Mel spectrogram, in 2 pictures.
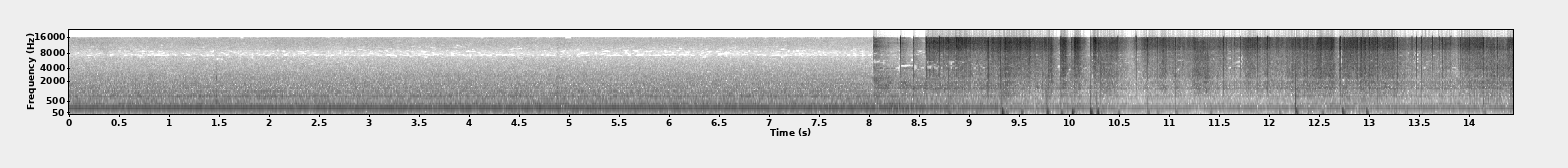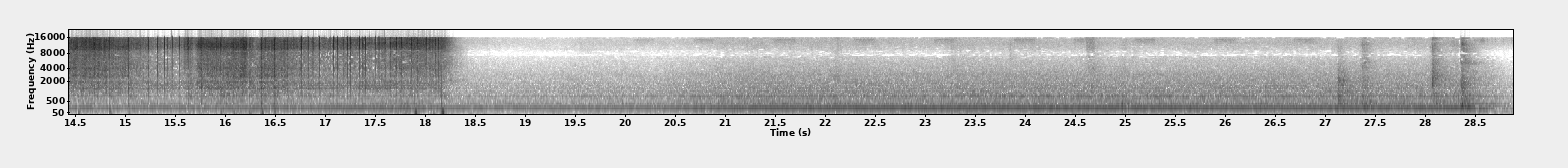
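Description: Aluminum MIG welding with a Miller Spoolmate 100 spool gun on a Millermatic 211, heat turned down: the arc starts about eight seconds in, hisses and crackles for about ten seconds, then cuts off sharply. A steady hum runs underneath and stops near the end.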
